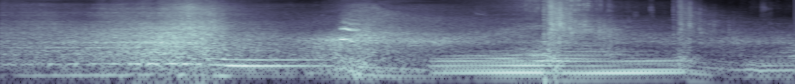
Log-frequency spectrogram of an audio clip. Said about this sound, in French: Je crois bien que c'était eux, ce qui vient de passer. Eh ben, entre un avion qui se crache et une décapotable qui se fait tirer dessus par des militaires, on croirait dans un film de Michael Bay.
